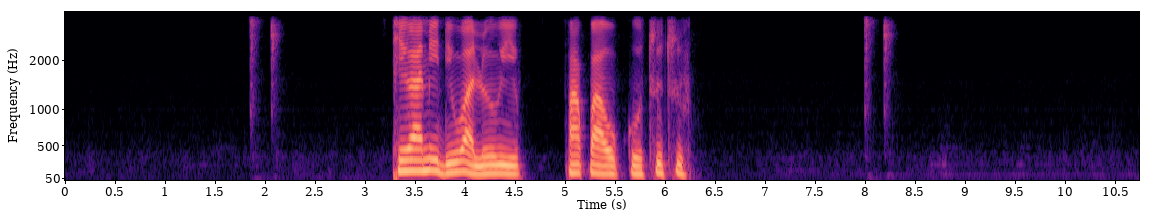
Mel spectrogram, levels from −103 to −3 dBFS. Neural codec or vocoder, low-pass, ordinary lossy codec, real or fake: none; 3.6 kHz; none; real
